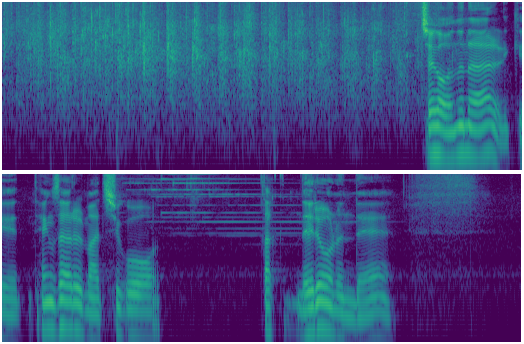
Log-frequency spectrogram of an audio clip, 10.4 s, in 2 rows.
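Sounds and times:
crowd applause: 0:00.0 - 0:04.2
speech: 0:04.2 - 0:06.9, 0:07.8 - 0:09.2.

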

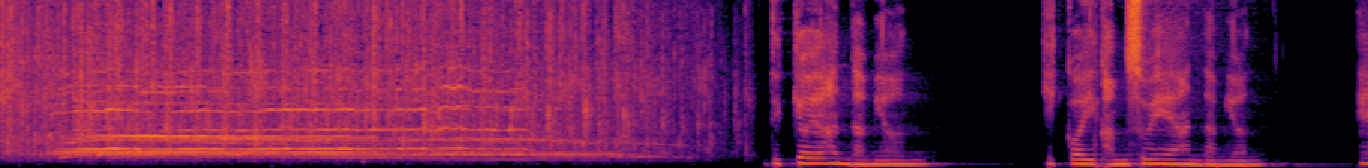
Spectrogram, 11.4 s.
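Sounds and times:
audience applause: 0:00.0 - 0:06.3
speech: 0:06.4 - 0:07.8, 0:08.7 - 0:10.6.

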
